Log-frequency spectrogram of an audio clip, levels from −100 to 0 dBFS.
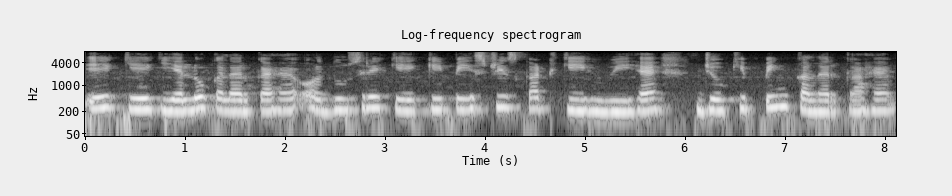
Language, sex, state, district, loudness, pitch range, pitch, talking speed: Hindi, female, Rajasthan, Bikaner, -15 LUFS, 200-230 Hz, 215 Hz, 150 wpm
